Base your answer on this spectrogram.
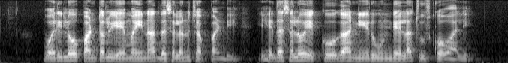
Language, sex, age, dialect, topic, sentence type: Telugu, male, 18-24, Utterandhra, agriculture, question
